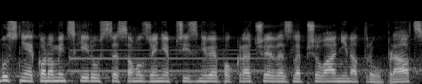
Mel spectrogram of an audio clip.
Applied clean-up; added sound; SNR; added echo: none; Trumpet; 16 dB; none.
